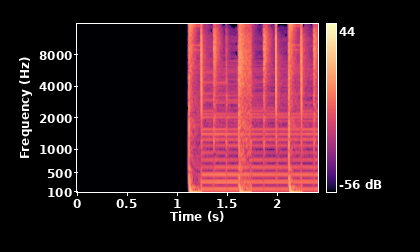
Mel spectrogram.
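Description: Electronic music starts suddenly about a second in, after silence: a drum-machine kick about twice a second under a held synthesizer chord.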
